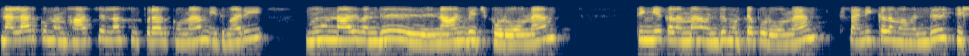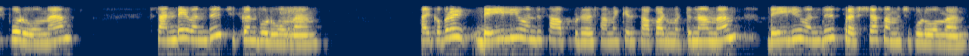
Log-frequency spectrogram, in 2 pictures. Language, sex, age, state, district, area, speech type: Tamil, female, 18-30, Tamil Nadu, Ariyalur, rural, conversation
